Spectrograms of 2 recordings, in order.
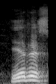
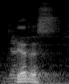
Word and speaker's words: heiress: But here our Sir, the pronunciation of the third word is ear, ear, not here. Yes, not here. Heiress also. Gender change. Heiress. Here, heiress, but not here.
